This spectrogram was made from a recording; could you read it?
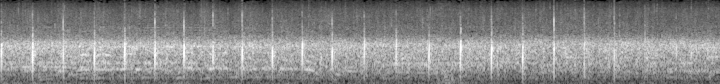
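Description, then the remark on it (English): A crowd claps hands to the Lord with all their might in a steady, fairly quick rhythm, the sharp unified claps rising over a dense wash of scattered clapping, with no one speaking. “All right, clap your hands again with all your might.”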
